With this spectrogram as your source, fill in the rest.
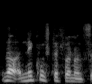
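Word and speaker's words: Nicu Ștefănuță: Andy, can you talk about Nico Stefanuta? God, I probably completely mispronounced. Yeah, that's Nico Stefanuta.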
